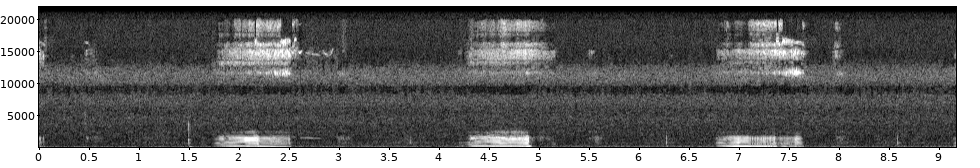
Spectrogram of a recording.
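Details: Sleeping cat snoring; three drawn-out, rasping, falling snores about every two and a half seconds, with quiet breathing between and a faint steady background hiss.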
